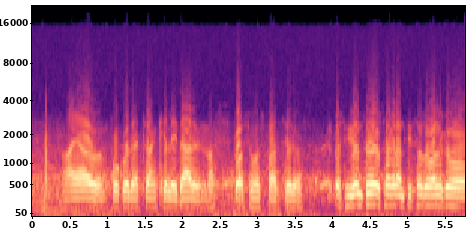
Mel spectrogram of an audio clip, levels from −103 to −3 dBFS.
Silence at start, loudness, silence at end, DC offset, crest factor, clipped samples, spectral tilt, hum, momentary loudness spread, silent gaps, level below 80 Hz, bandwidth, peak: 0 s; -12 LUFS; 0 s; under 0.1%; 8 dB; under 0.1%; -8.5 dB/octave; none; 10 LU; none; -42 dBFS; 5.4 kHz; -2 dBFS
